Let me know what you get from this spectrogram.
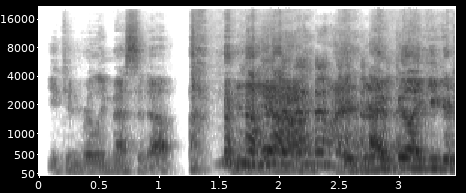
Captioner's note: laughs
